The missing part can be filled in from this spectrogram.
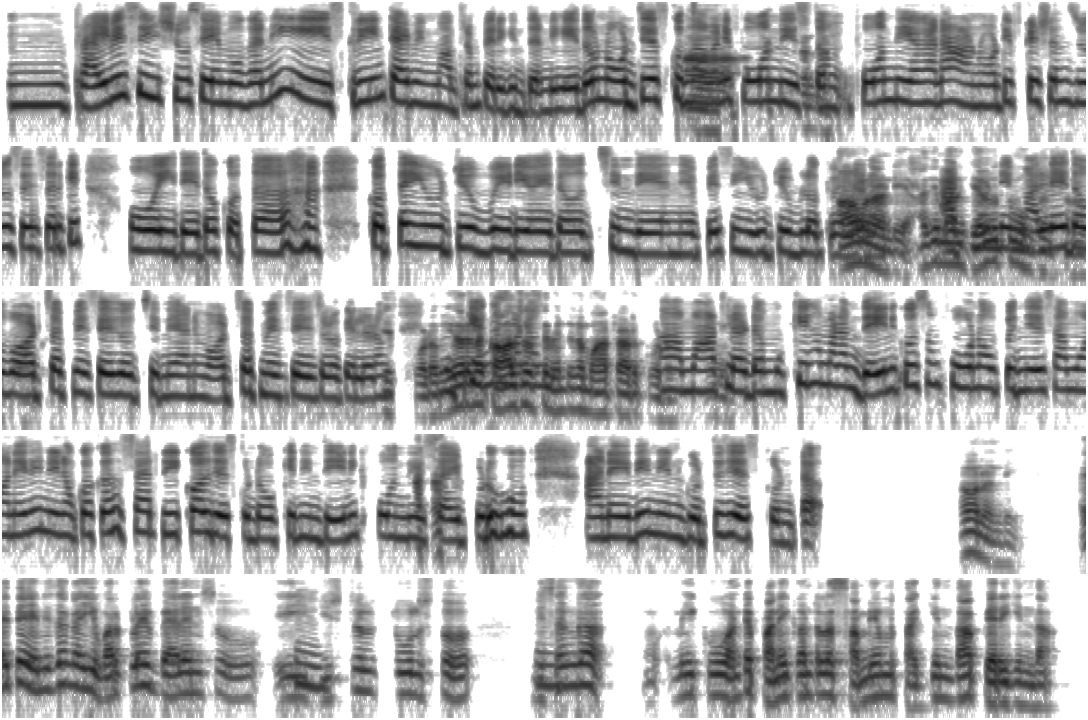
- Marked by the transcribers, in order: in English: "ప్రైవసీ ఇష్యూస్"; in English: "స్క్రీన్ టైమింగ్"; in English: "నోట్"; in English: "నోటిఫికేషన్స్"; giggle; in English: "యూట్యూబ్"; in English: "యూట్యూబ్‌లోకి"; in English: "వాట్సాప్ మెసేజ్"; in English: "కాల్స్"; in English: "ఓపెన్"; in English: "రీకాల్"; chuckle; giggle; in English: "వర్క్ లైఫ్"; in English: "డిజిటల్ టూల్స్‌తో"
- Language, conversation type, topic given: Telugu, podcast, వర్క్-లైఫ్ బ్యాలెన్స్ కోసం డిజిటల్ టూల్స్ ఎలా సహాయ పడతాయి?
